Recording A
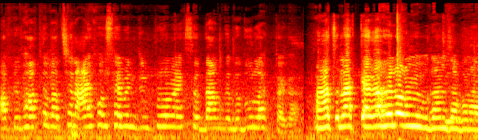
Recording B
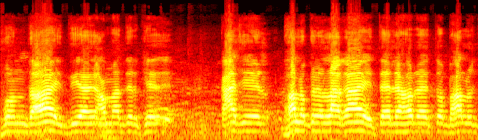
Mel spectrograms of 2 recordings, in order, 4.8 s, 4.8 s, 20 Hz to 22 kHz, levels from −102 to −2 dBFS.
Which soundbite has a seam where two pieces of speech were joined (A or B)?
A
